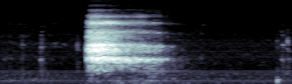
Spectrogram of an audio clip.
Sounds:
Sigh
